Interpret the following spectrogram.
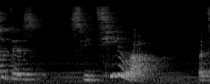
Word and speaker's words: светило: I pronounce it as светило, but it's written as светило. But there is no stress to the last letter O, So it is pronounced as a sound A.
